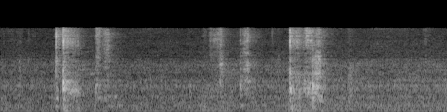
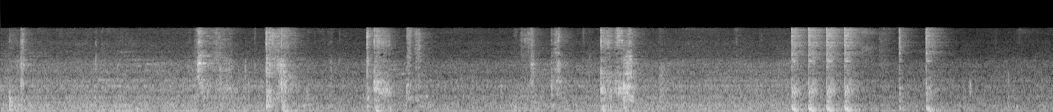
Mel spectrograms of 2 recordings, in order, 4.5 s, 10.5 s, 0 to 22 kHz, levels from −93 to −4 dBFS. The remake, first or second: first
